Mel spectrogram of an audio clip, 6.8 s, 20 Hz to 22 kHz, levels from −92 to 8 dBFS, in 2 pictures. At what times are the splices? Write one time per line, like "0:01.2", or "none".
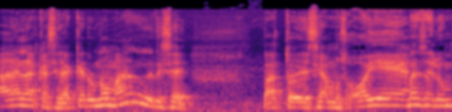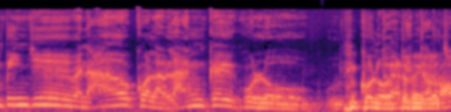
0:03.0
